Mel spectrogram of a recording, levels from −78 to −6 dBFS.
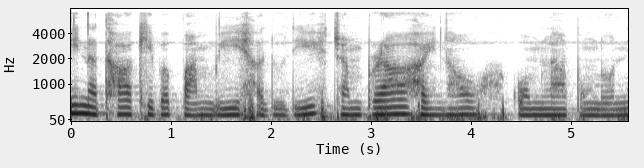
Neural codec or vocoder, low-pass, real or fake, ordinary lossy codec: none; 7.2 kHz; real; MP3, 64 kbps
